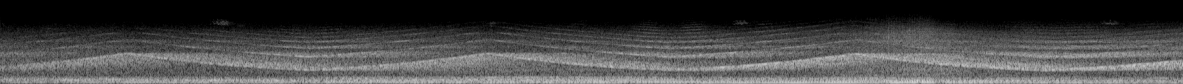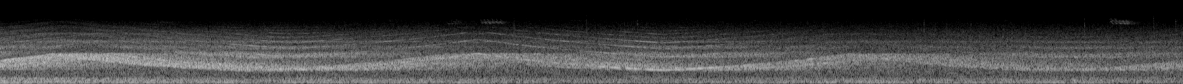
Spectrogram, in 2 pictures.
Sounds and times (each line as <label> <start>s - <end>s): sirens 0.0s - 23.6s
